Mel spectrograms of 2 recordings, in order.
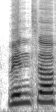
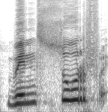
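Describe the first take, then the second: First: It is pronounced the English way. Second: It is pronounced the Spanish way. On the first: "in English" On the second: "en español"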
